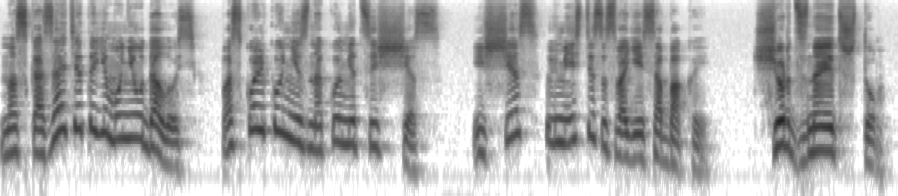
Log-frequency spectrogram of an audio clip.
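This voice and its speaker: A woman narrating an audiobook in a measured, expressive storytelling manner. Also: fairly high pitch. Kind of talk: scripted narration.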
